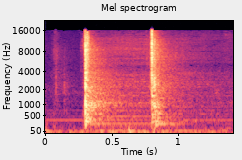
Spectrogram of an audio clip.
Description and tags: machine clicks or breaker box switches button
box, breaker, button, clicks, machine, or, switches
